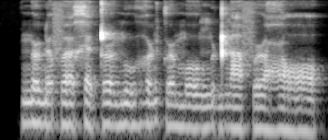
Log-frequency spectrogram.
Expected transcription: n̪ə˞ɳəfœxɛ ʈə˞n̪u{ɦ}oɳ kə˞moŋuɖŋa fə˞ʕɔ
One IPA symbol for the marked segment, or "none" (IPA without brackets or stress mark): ɦ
